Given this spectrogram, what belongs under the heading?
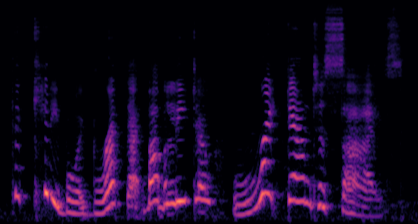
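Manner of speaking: plain reading voice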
